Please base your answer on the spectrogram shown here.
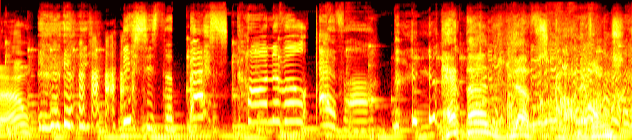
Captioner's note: both giggling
